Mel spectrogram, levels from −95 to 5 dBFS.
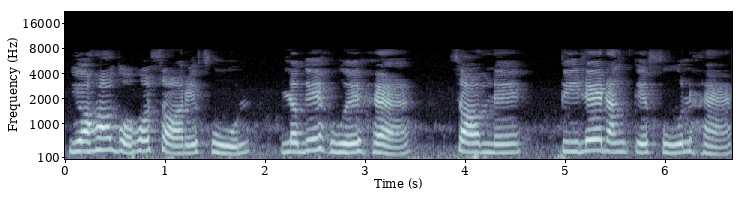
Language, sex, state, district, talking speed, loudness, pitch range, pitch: Hindi, female, Punjab, Pathankot, 115 wpm, -14 LUFS, 225-265 Hz, 240 Hz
